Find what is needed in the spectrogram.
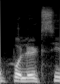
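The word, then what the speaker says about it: politsei: साथ में यहाँ पे पुलिस को पोलिटसी बोलते हैं भाई, पोलिटसी, क्योंकि हर कंट्री में अलग प्रोनाउंसिएशन होती है।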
